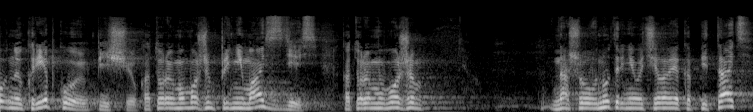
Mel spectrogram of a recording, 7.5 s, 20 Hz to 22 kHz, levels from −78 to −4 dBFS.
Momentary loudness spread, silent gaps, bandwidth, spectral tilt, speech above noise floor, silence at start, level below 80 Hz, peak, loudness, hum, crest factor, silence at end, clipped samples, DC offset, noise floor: 7 LU; none; 12.5 kHz; -5 dB/octave; 30 dB; 0 s; -68 dBFS; -8 dBFS; -27 LUFS; none; 18 dB; 0 s; under 0.1%; under 0.1%; -56 dBFS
